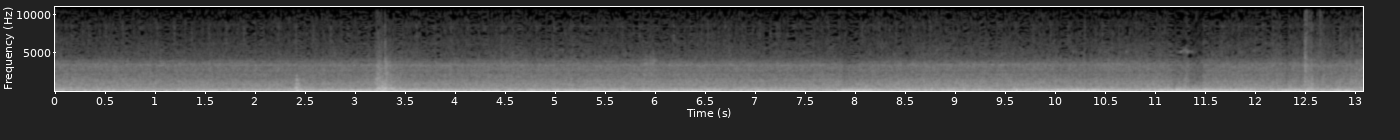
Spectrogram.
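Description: Dodge Charger sheriff's patrol car idling with a steady low hum. From about eight seconds in, gusts of wind rumble on the microphone.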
